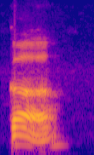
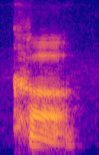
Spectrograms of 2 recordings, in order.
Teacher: tell the difference between ka, unaspirated, and ka, aspirated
